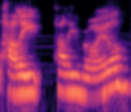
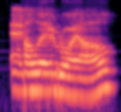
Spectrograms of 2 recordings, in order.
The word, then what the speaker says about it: Palais Royale: Pally Royal. I always say their name wrong. Palais Royale. Yeah, Royale. But they had such a young crowd.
